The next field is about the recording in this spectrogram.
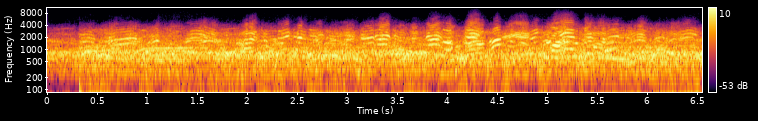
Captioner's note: dancers shouting in Spanish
